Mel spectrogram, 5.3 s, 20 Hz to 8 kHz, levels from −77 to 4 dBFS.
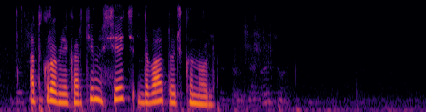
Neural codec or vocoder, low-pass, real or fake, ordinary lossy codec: none; 7.2 kHz; real; Opus, 32 kbps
